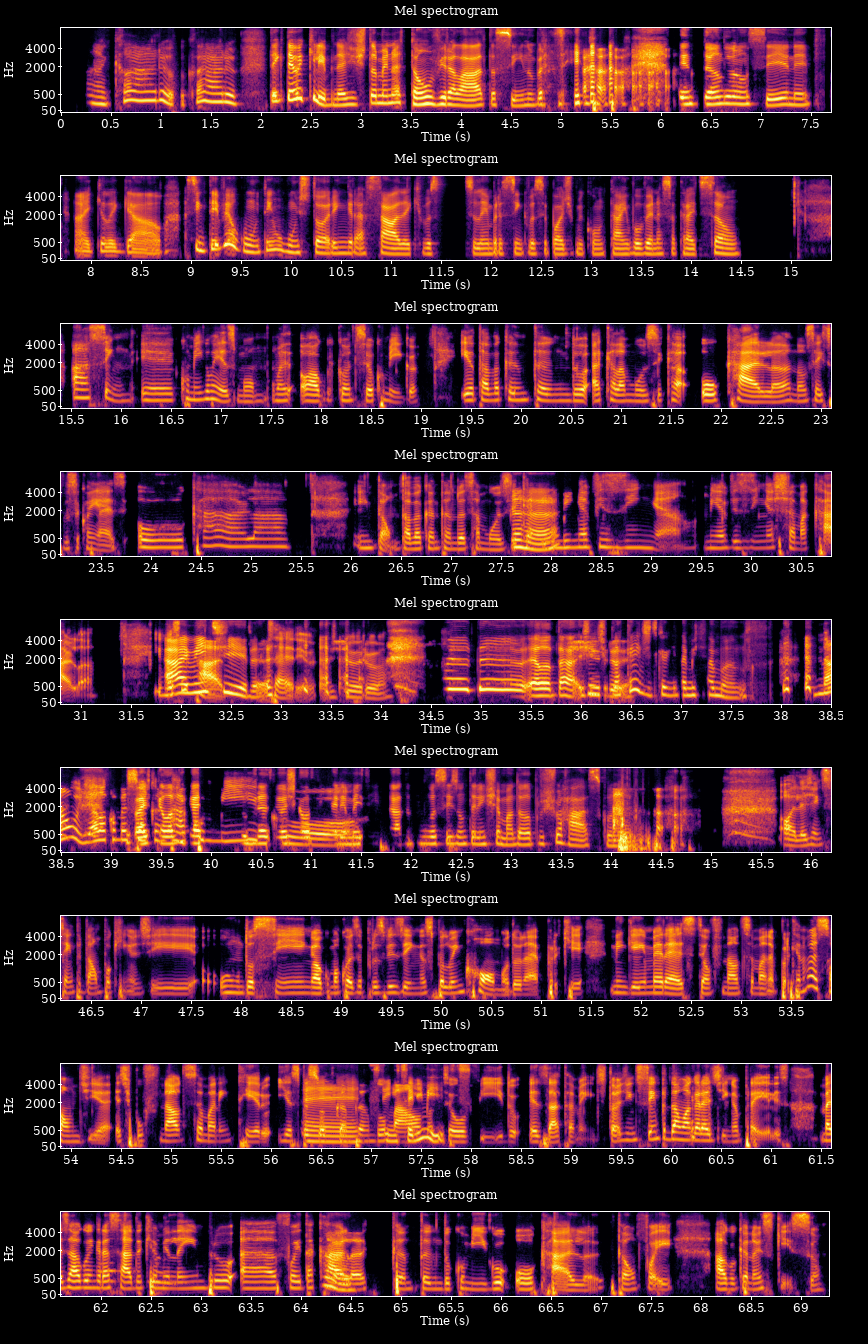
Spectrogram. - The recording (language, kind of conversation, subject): Portuguese, podcast, De qual hábito de feriado a sua família não abre mão?
- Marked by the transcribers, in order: tapping; laugh; laughing while speaking: "Brasil"; laugh; singing: "Ô, Carla"; laugh; laughing while speaking: "Meu Deus"; other background noise; laugh; unintelligible speech; drawn out: "comigo"; laugh; laugh; unintelligible speech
